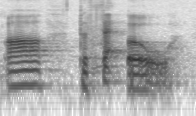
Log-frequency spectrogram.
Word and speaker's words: apeitheo: And that word is apetheo. A-P-E-I-T-H-E-O with a long O there.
